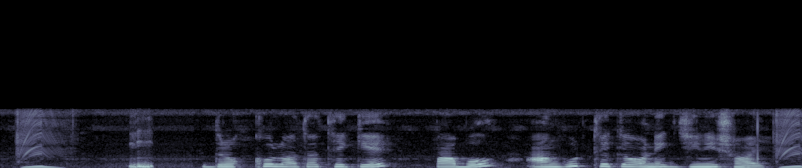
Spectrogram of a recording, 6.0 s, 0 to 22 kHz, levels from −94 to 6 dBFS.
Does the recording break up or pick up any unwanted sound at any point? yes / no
yes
